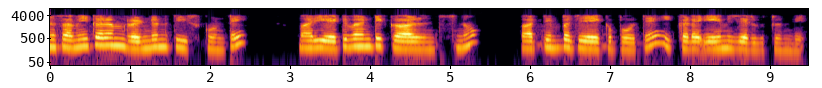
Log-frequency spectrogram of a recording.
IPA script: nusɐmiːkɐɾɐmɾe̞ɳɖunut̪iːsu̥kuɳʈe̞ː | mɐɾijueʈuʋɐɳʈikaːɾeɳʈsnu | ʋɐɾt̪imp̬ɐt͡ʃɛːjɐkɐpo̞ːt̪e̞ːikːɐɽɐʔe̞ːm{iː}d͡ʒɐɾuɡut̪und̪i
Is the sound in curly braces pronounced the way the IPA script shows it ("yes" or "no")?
no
